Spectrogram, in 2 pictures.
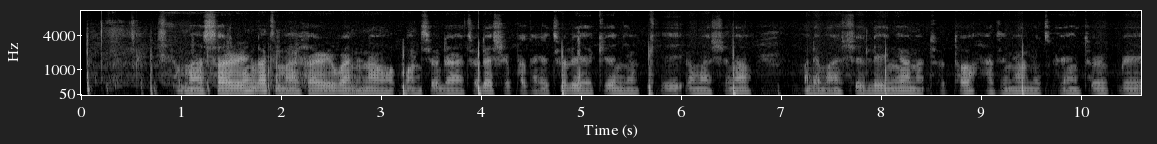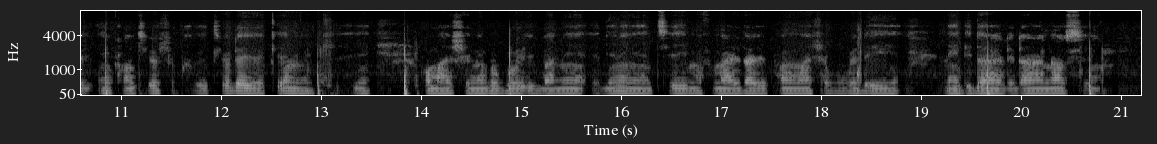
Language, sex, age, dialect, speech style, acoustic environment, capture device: Yoruba, male, 25-34, Nigeria - Nigerian Standard, relaxed, nature, mobile / Linux / Chrome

